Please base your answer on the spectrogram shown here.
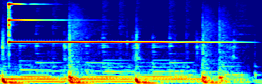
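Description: A notification bell sound effect: a bright, clear ding at the start that rings out, followed by three softer rhythmic chimes spaced about half a second apart, with no speech.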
